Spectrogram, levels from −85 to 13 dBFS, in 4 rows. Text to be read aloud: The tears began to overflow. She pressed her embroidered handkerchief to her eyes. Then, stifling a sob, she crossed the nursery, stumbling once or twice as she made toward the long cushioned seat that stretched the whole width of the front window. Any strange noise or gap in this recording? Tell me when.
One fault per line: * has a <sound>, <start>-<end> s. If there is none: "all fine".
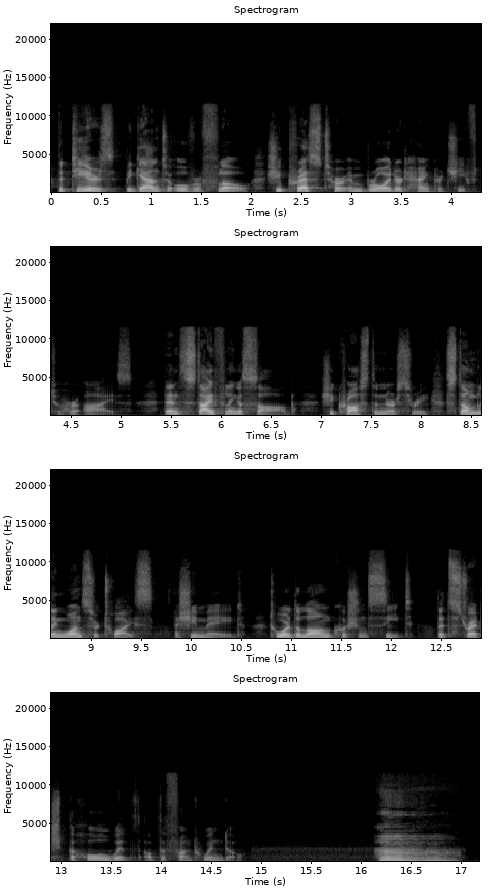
* has a sigh, 16.1-17.0 s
